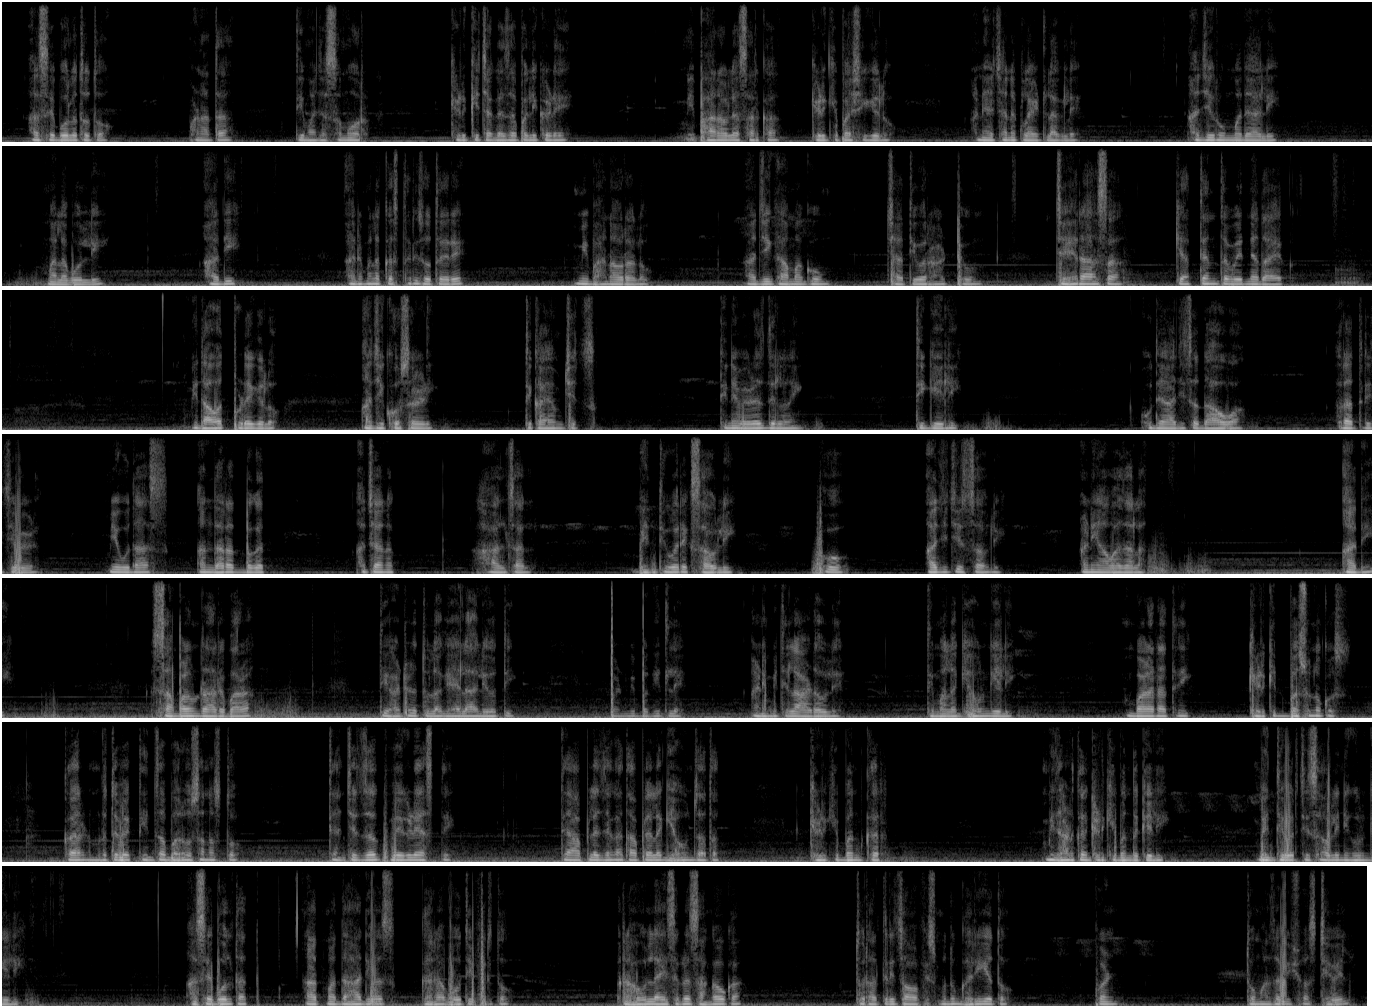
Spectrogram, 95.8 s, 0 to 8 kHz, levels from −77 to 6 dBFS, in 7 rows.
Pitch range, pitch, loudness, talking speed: 95-135 Hz, 120 Hz, -30 LUFS, 95 wpm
